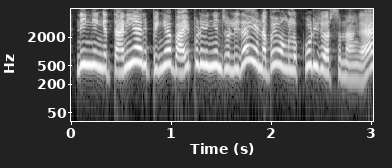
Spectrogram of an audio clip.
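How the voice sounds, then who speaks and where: A woman voicing a cheeky, bossy little girl in a cartoon, who talks in quick, blunt chatter. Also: very high-pitched, lively intonation, a bit bright, no echo, studio quality. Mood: impatient. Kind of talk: cartoon dubbing.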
